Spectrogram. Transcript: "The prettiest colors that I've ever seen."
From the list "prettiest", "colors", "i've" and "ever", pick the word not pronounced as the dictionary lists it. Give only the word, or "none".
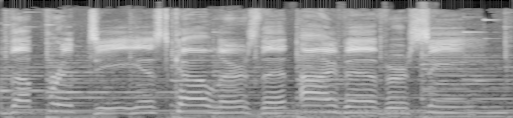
none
